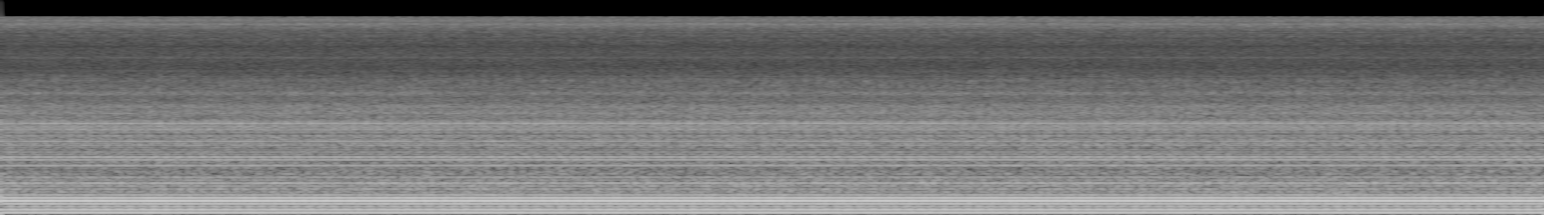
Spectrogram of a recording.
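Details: Continuous nebulizer compressor running, recorded as white noise for sleep: steady, loud motor hum with a rapid pulsing buzz throughout.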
